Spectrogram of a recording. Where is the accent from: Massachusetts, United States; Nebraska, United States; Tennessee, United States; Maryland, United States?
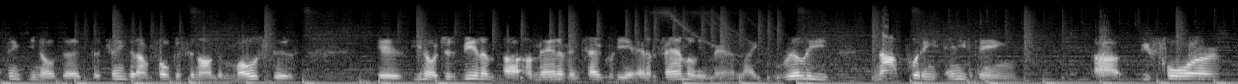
Massachusetts, United States; Boston; You know, I grew up in Roxbury, which is pretty much just a hood.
